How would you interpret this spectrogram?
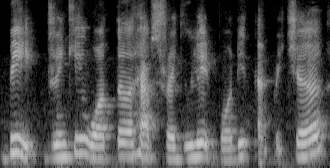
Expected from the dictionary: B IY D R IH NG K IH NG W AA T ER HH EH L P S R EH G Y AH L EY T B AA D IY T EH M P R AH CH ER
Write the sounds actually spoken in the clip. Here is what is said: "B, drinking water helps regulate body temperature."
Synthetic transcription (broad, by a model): B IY D R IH NG K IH NG W AA T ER HH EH P S R EH G Y AH L EY T B AA D IY T EH M P R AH CH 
